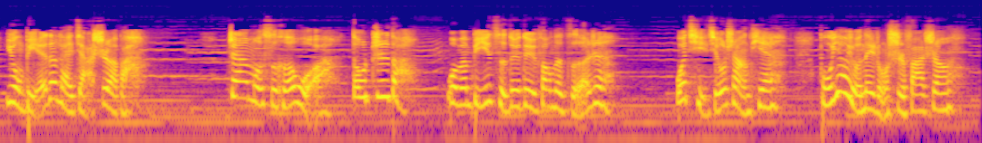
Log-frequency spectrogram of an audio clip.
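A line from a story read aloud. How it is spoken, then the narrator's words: Kindly laughing interjection. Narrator (Chinese): 斯蒂夫斯夫人和蔼地笑着插嘴说道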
